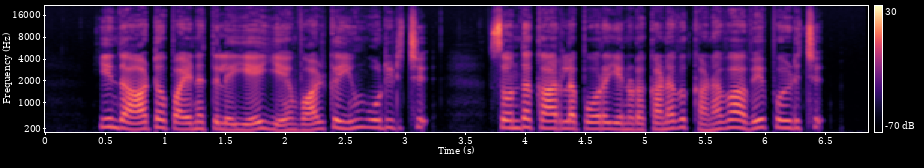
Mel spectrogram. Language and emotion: Tamil, sad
